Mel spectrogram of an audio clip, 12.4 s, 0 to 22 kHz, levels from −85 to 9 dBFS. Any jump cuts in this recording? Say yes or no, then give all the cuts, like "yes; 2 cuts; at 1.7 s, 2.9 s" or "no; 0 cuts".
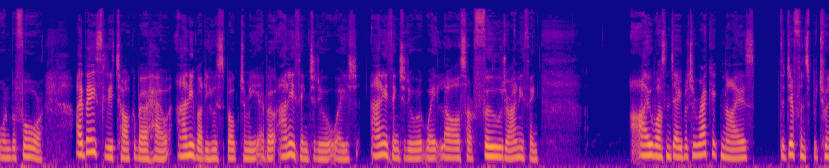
no; 0 cuts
